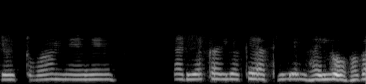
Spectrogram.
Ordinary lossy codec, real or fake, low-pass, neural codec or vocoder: AAC, 16 kbps; real; 7.2 kHz; none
